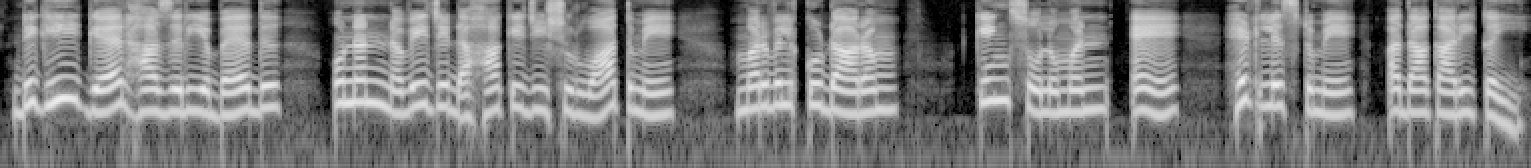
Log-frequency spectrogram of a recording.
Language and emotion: Sindhi, neutral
